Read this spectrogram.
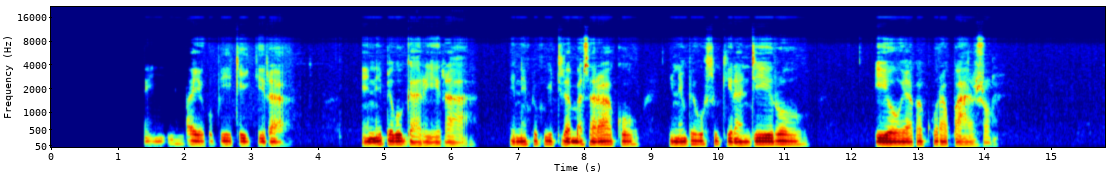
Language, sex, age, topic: Ndau, male, 18-24, health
